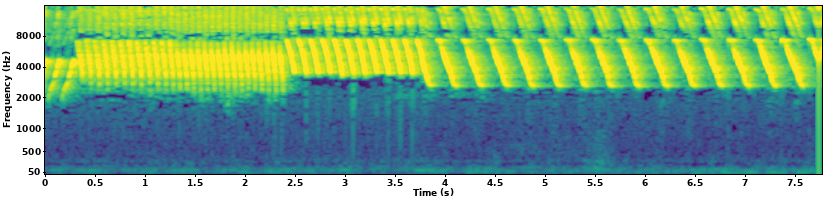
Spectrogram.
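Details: Canary in extended song, used as therapy for canaries that have stopped singing: a dense buzzy trill for over two seconds, then a steady chain of sweeping whistled syllables repeated about four times per second.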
